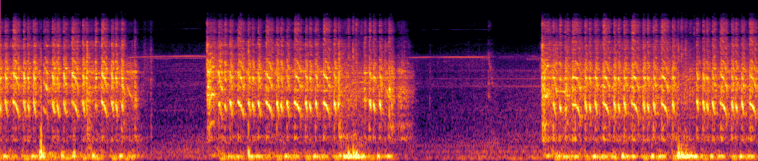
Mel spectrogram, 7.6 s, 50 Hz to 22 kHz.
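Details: Wrecked 2009 Yamaha R1 being rebuilt: three bursts of fast even cranking about three and a half turns a second with pauses, never catches; owner suspects the fuel pump wasn't hooked up earlier.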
